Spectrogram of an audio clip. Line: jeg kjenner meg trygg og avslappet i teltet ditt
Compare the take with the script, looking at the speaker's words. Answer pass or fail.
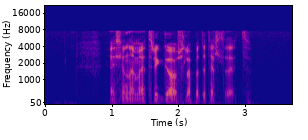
pass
